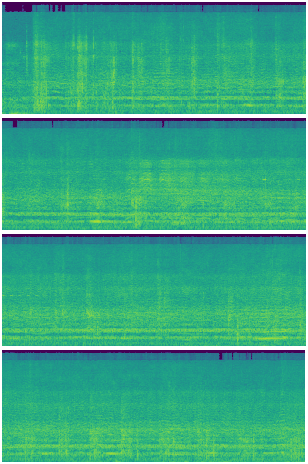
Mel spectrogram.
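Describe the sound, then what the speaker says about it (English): Honeybees buzzing outside their hive on a cleansing flight as spring approaches, a continuous close, steady drone of many wings with no voices. "That's called the cleansing flight, and they'll get the hive cleaned up."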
